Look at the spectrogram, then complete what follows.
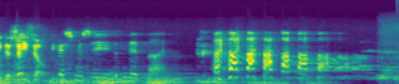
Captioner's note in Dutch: lachend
